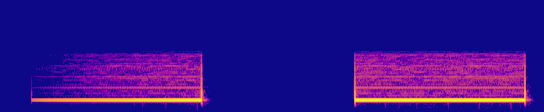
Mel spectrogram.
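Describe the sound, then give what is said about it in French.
A telephone ringing tone: two long, steady electronic beeps at one pitch, each lasting almost two seconds, separated by a pause of about a second and a half, clear with no voices. “Au téléphone.”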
